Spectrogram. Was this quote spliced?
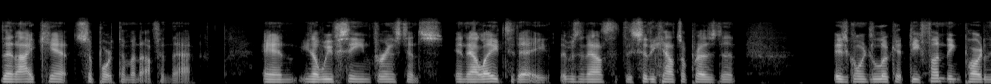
no; 0 cuts

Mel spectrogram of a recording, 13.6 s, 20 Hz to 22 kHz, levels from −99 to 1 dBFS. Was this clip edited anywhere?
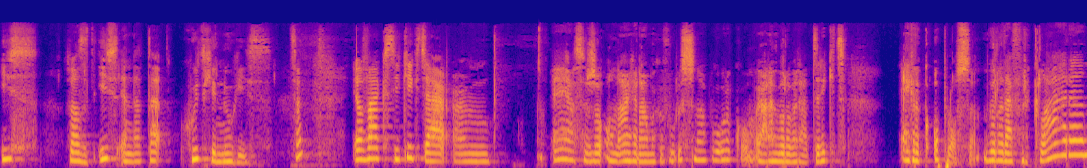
yes; 2 cuts; at 3.6 s, 6.8 s

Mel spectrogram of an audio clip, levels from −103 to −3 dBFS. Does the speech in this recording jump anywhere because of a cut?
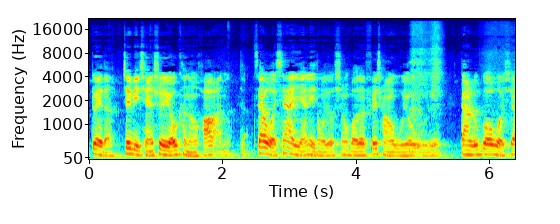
yes; 2 cuts; at 2.3 s, 3.4 s

